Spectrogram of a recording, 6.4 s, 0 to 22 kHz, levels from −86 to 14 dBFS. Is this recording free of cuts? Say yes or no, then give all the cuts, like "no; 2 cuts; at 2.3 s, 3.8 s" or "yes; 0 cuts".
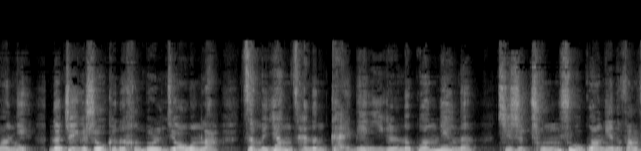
yes; 0 cuts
